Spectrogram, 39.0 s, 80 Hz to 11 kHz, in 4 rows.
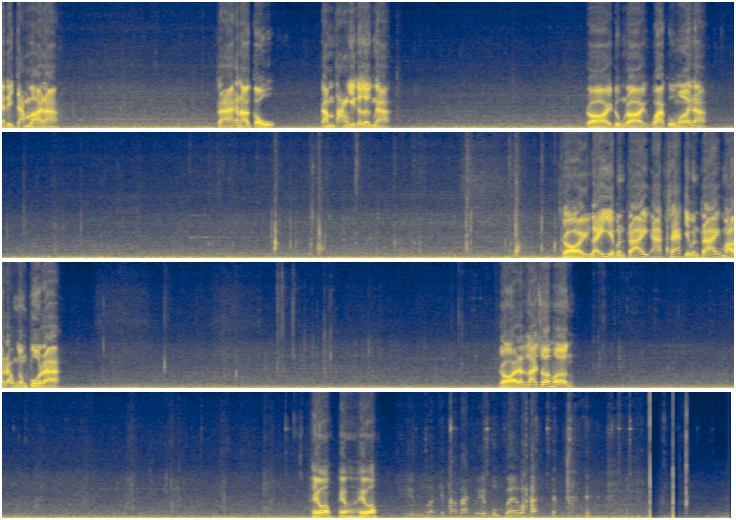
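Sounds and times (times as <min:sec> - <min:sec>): car engine and tyre rumble: 0:00.0 - 0:39.0
footsteps on pavement: 0:09.7 - 0:11.3, 0:12.5 - 0:17.4, 0:20.9 - 0:24.8, 0:27.4 - 0:33.4
man laughing: 0:36.1 - 0:37.6.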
